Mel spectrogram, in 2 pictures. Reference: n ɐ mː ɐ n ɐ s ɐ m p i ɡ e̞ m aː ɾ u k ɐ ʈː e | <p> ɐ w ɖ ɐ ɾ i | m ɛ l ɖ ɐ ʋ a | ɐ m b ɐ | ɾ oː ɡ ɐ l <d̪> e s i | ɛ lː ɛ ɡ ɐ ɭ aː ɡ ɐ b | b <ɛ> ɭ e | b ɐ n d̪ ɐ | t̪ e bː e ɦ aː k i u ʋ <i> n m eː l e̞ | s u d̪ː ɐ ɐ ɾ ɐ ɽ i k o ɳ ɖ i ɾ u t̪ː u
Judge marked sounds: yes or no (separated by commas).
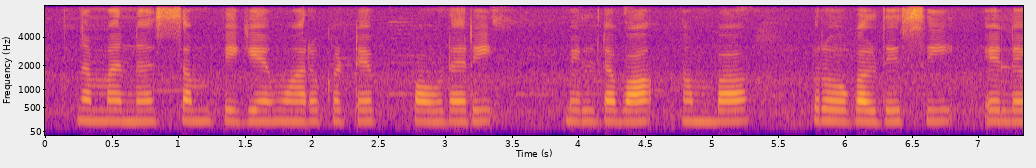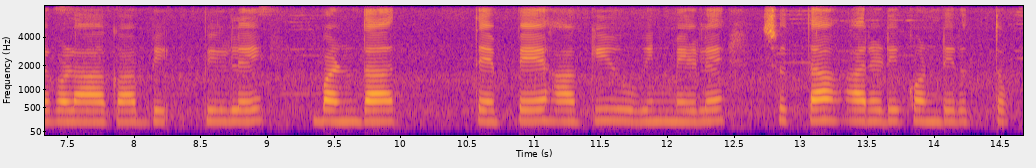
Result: yes, yes, no, yes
